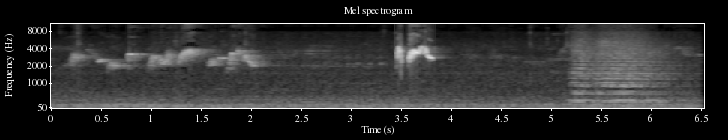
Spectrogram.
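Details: Morning song of a red-whiskered bulbul, played to spur singing: a run of soft chirpy whistled notes, then a sharp loud warbled burst, followed by a raspy buzzy passage near the end.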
